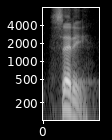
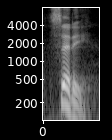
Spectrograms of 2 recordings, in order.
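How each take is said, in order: First: The middle T is a quick flap, like r. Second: The same.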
